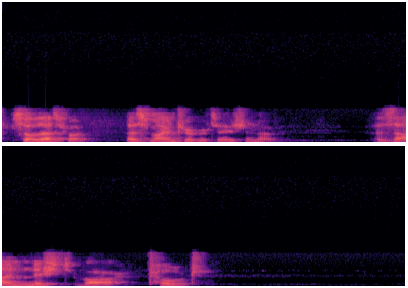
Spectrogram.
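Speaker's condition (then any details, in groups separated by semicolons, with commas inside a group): Tongue cancer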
